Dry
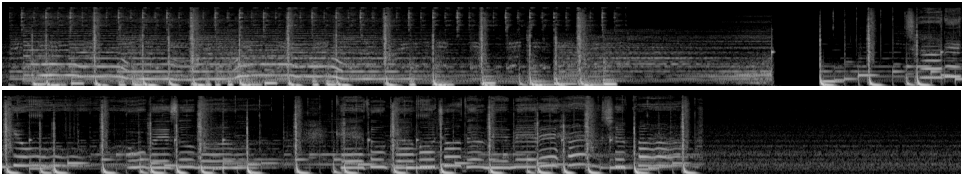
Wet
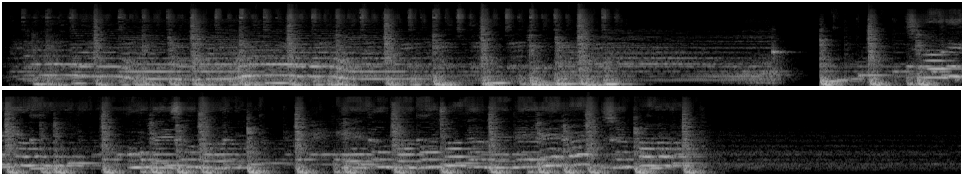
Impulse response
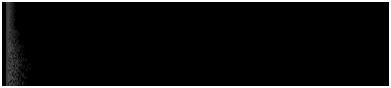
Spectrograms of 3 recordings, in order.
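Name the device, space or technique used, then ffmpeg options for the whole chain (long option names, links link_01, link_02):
far-field microphone of a smart speaker: -filter_complex "[1:a]atrim=start_sample=2205[link_01];[0:a][link_01]afir=irnorm=-1:irlink=0,highpass=100,dynaudnorm=framelen=170:gausssize=21:maxgain=4dB,volume=-8dB" -ar 48000 -c:a libopus -b:a 20k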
